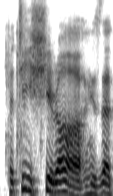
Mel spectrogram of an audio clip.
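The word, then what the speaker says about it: Petite Sirah: And petite syrah, that's the way we pronounce it.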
